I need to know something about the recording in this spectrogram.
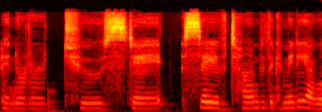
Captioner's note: speaking French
